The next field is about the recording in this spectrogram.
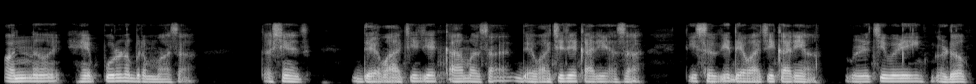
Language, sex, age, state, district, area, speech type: Goan Konkani, male, 18-30, Goa, Canacona, rural, spontaneous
